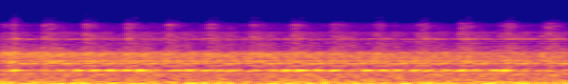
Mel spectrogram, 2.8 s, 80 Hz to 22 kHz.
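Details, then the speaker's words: JB Industries DV-6E 6 CFM vacuum pump evacuating a commercial refrigeration unit after refrigerant leak repair and nitrogen test: steady even mid-pitched hum, no surging, rattling or grinding; normal running, vacuum coming down fast. "my valves are open and i have to connect to the vacuum pump so let's start it up"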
